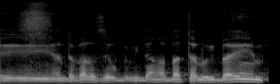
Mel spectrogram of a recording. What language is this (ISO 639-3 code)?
heb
